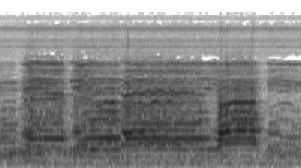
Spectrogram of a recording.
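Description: Gospel singing by a vocal group, with long held notes that waver slightly in pitch and a short break between phrases near the start and near the end.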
